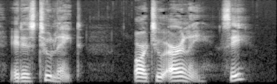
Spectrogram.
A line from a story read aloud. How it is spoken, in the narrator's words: he said sternly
